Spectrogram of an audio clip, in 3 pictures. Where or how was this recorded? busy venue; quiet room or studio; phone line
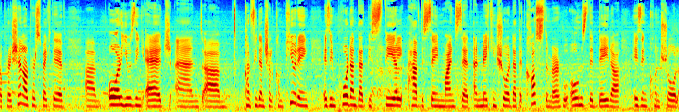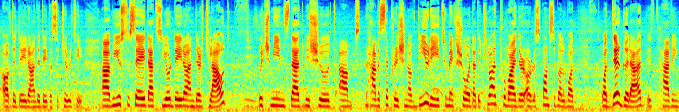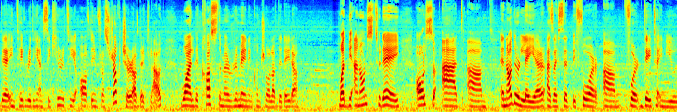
busy venue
